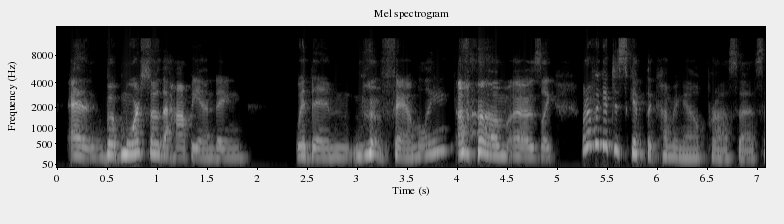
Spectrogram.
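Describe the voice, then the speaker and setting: A young woman talking casually as a podcast guest, chatty and giggly, peppering her sentences with "like". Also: mid-range voice. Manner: chatty, frequent "like", giggles between phrases. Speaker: podcast guest, debut author. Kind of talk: casual conversational interview.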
